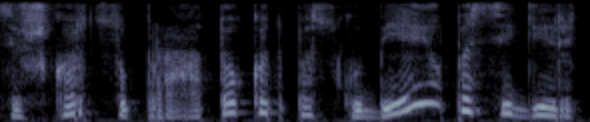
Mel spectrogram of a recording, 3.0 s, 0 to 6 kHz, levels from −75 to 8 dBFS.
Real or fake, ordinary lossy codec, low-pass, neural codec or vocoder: real; MP3, 32 kbps; 5.4 kHz; none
